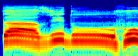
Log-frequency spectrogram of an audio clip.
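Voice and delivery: slow chanted tilawat, vowels drawn out; Quran recitation. Shown as a demonstration. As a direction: intone the whole word slowly. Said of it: "পেশের পরে wow সাকিন এক আলিফ টেনে পড়বেন".

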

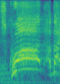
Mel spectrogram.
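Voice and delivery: high, loud parade-ground call; drill command. Retold or imitated. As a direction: shout the order across the square.

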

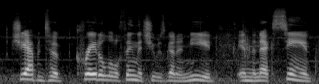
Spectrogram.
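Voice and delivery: plain reading voice

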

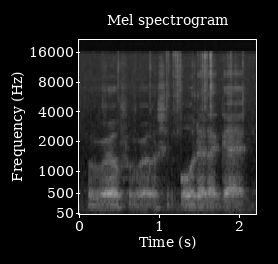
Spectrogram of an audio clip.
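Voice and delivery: hushed whispered aside; whispered for real. Real, not acted. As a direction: drop to a whisper, confiding. Intimate aside to viewers.

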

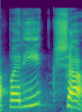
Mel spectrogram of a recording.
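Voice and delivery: परीक्षा slow, with a long "ree"; correct pronunciation. Shown as a demonstration. Teacher models the spelling, drawn-out परीक्षा. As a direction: stretch the middle of परीक्षा, pa-reee-ksha.

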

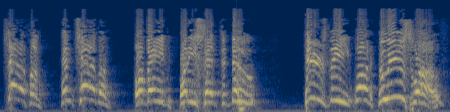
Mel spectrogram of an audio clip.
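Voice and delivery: high, loud, slow preaching cry; full-voiced pulpit cry; preaching shout. Real, not acted. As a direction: lift it to the rafters.

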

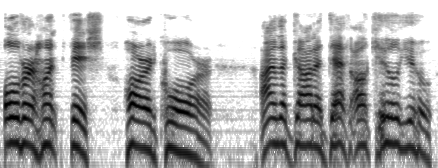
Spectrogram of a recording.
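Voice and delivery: a lightly voiced high god of death; hint of a mock god voice. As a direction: toss off a hammed-up deathly threat. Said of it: "some dude walking around ... goes like".

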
